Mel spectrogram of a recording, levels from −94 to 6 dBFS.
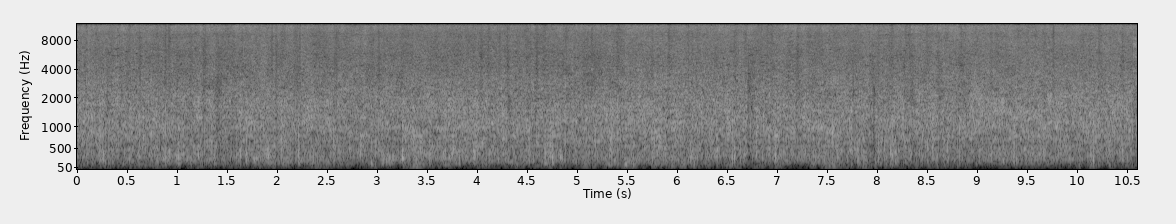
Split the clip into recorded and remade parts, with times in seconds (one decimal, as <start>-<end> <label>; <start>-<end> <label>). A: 0.0-0.9 recorded; 0.9-6.1 remade; 6.1-6.9 recorded; 6.9-7.6 remade; 7.6-8.8 recorded; 8.8-10.0 remade; 10.0-10.6 recorded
